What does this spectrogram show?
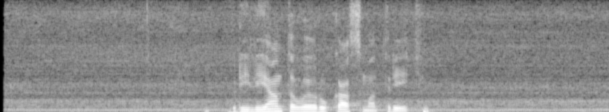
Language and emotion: Russian, neutral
